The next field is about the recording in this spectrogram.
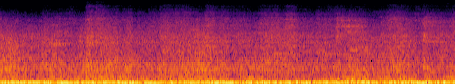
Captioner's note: building rumbles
